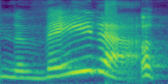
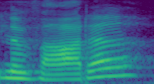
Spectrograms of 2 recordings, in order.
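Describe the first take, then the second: First: It is said the local way for the town. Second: It is said the usual way for the state. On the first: "We say Nevada. That's the actual pronunciation of that town" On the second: "like the state Nevada"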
